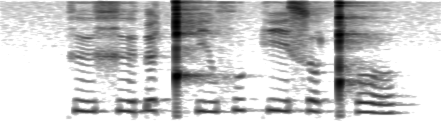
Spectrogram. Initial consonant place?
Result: velar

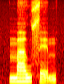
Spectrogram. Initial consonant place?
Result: labial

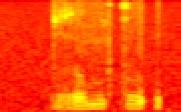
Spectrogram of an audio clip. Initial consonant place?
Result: labial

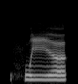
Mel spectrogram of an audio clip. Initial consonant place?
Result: glottal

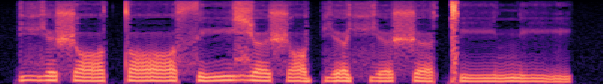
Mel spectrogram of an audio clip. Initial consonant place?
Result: labial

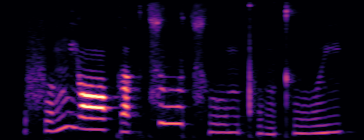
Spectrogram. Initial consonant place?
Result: labial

